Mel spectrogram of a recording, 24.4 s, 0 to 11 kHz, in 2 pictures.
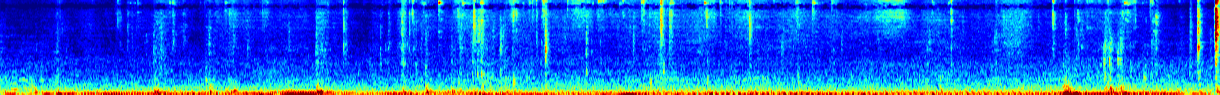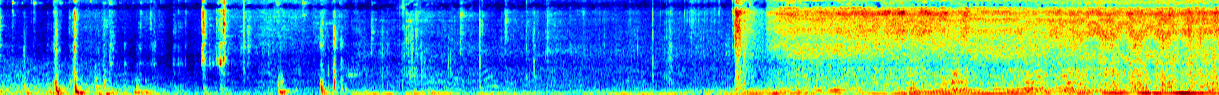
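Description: An Audi SQ5 drives up with a steady low engine rumble that fades after a while, leaving quieter shuffling and mechanical noises near the end.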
